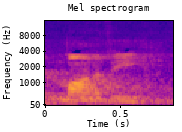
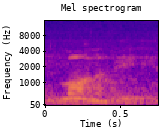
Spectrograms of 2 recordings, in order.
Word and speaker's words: MonaVie: while others pronounce the word monavie for me it will always be monavie the good life or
